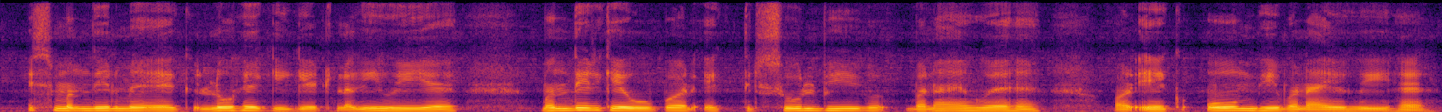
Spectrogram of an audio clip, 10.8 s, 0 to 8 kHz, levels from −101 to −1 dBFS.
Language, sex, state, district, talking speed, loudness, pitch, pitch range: Hindi, male, Bihar, Kishanganj, 145 wpm, -19 LUFS, 115 Hz, 105-130 Hz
